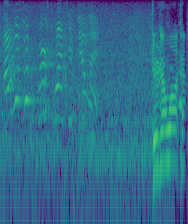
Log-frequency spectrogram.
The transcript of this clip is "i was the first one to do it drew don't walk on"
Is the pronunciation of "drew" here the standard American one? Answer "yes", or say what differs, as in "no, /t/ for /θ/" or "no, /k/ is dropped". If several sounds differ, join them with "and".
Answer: no, /ɹ/ is dropped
